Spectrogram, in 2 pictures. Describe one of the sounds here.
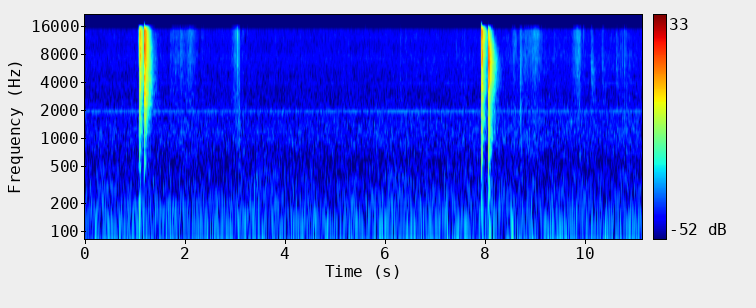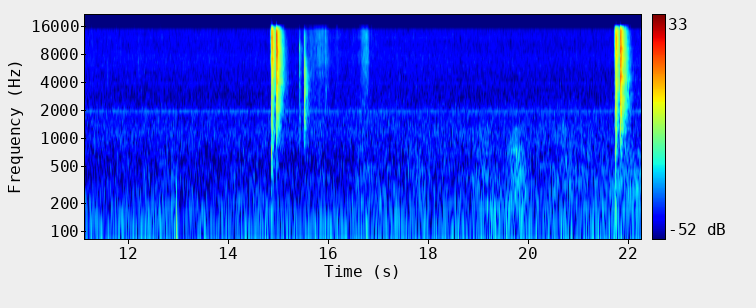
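A whip cracks sharply outdoors every few seconds.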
